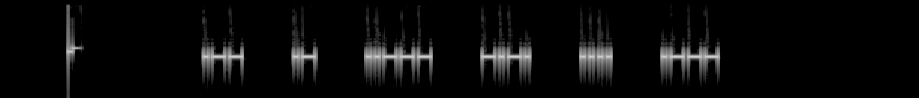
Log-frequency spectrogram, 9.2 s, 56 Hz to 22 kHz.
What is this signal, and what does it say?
Morse code, heard as a keyed tone, about 28 wpm, spaced as for 13 wpm, 700 Hz. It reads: WA2CHJ
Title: USA Call Signs - 6 Characters - 4x Character Spacing - 28wpm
